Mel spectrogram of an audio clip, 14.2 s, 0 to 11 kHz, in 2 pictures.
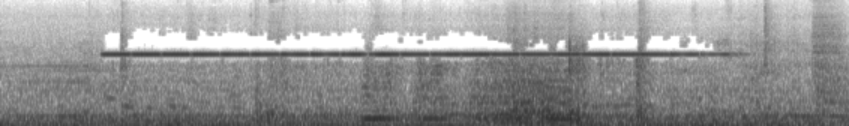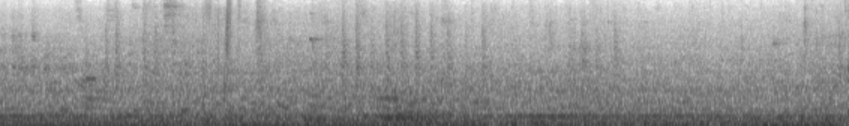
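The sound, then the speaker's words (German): A steady, piercing warning buzzer sounds for about five seconds over a loud mechanical rumble as the captain extends the drawbridge ramp of a ferry on line 64 at a stop near Finkenwerder while cyclists board, then the heavy machinery hum continues on its own. “Wenn jetzt die Klappbrücke durch den Kapitän ausfahren. Zurückbleiben bitte.”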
